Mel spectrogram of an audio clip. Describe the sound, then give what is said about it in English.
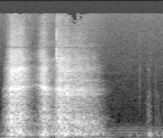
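A person takes a deep breath: soft, airy breathing in a couple of swells, then near silence. “Let me take a deep breath here.”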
